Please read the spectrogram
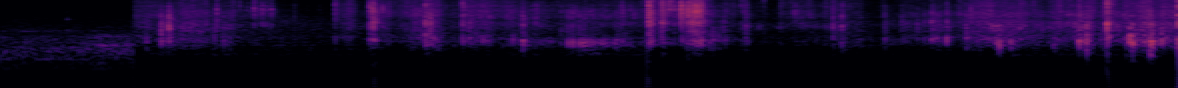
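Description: Plastic bubble wrap crinkling and tearing as it is pulled open by hand. A quick run of crackles starts about half a second in and is loudest a little past the middle.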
